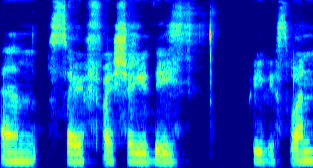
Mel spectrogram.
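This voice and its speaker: A woman with a British accent at a very slow pace. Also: dry, close sound with no echo. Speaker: craft channel host. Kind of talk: tutorial.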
